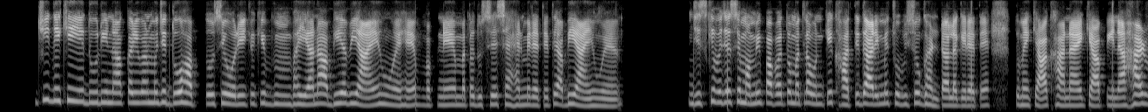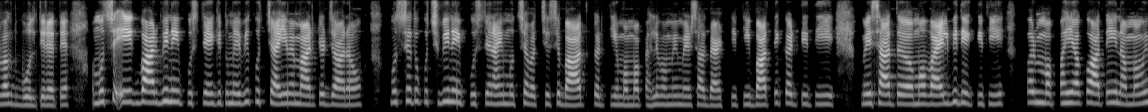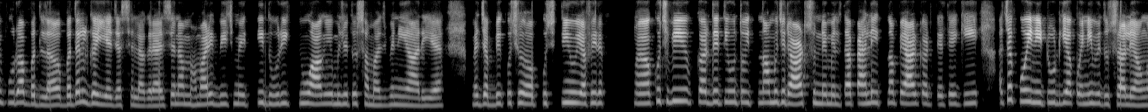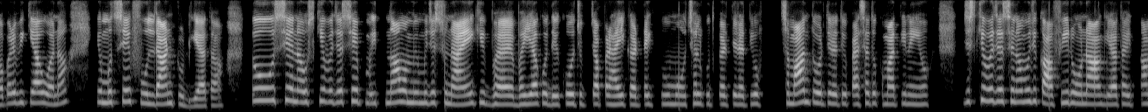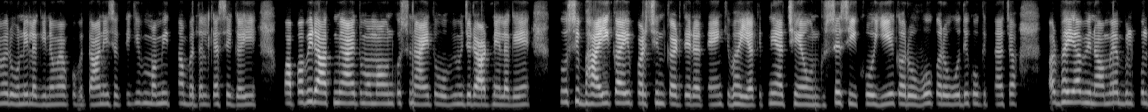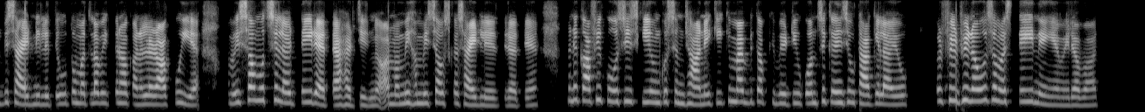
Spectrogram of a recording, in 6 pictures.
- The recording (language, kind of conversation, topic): Hindi, advice, मैं अपने रिश्ते में दूरी क्यों महसूस कर रहा/रही हूँ?
- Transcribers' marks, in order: tapping; in English: "मार्केट"; in English: "साइड"; in English: "साइड"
